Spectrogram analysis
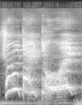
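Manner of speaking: timid little Toad asking. Pretend. Toad asks Mario shyly in a squeaky voice. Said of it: "Can you do Toad's voice?".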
